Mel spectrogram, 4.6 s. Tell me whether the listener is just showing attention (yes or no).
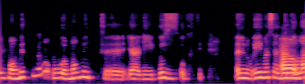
yes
